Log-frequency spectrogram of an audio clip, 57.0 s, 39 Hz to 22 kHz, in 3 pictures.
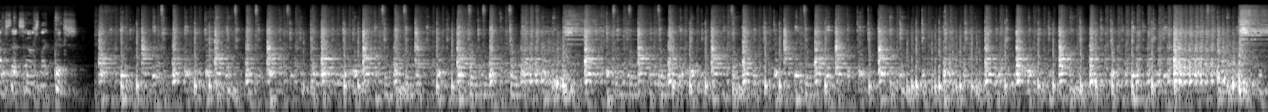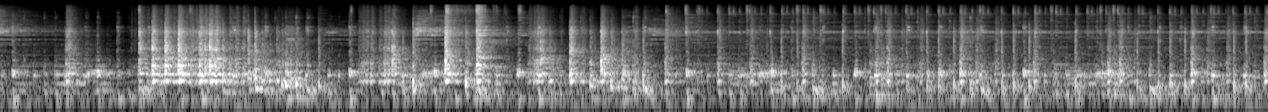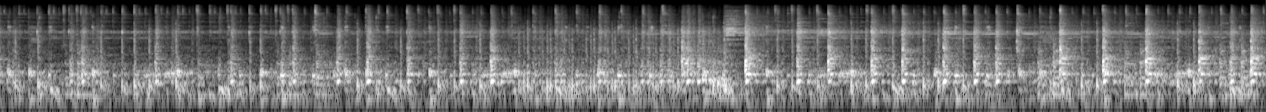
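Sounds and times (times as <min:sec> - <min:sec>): drum kit played with sticks: 0:00.0 - 0:57.0.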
